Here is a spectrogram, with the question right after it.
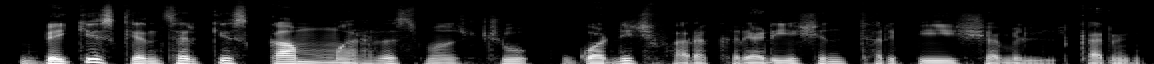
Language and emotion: Kashmiri, neutral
